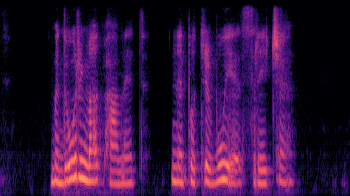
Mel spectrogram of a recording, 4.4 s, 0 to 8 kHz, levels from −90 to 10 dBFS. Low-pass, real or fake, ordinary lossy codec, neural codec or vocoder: 7.2 kHz; fake; AAC, 48 kbps; codec, 24 kHz, 0.9 kbps, WavTokenizer, small release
